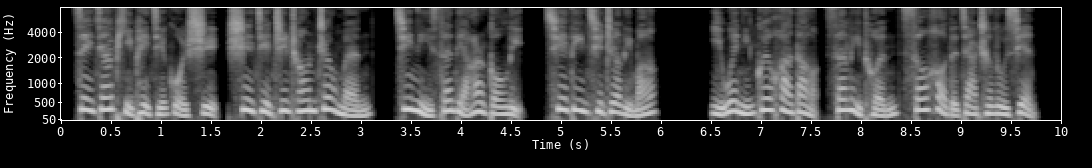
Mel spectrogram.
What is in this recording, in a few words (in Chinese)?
汽车导航语音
